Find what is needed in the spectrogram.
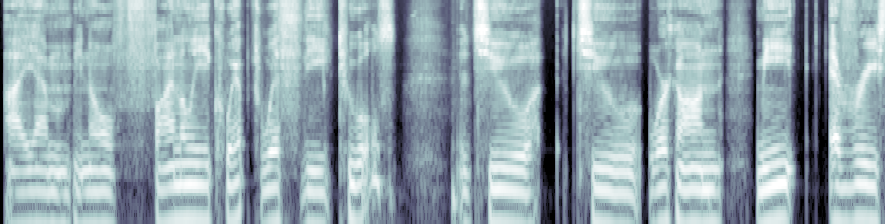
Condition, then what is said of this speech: Stuttering. You know, I spent my whole life not wanting, you know, to, you know, talk because of my stutter.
